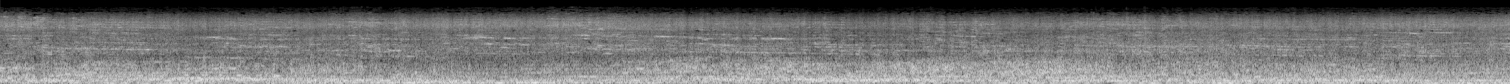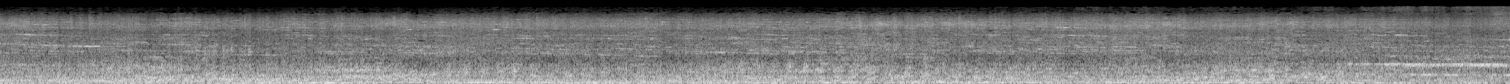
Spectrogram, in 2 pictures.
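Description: CSX freight cars rolling past at close range: a loud, steady rumble and rattle of steel wheels on the rails, with faint wheel squeal gliding over it. Near the end a locomotive in the middle of the train draws level, adding steady tones to the noise.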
